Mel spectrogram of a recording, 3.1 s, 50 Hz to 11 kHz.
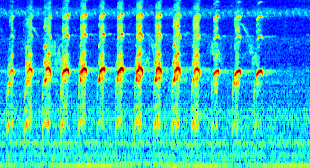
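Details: An Osprey at a Charlo, Montana nest shared by a breeding pair, on a nest camera on 17 August 2018, gives a fast, even series of about thirteen piercing high cheeps over two and a half seconds, then falls silent over a low hum.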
